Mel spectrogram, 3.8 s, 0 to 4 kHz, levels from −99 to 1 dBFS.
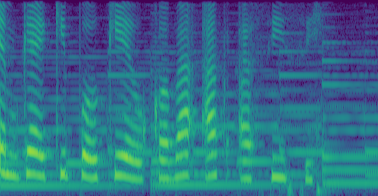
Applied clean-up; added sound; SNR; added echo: none; Piano; 13 dB; none.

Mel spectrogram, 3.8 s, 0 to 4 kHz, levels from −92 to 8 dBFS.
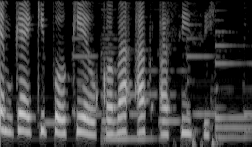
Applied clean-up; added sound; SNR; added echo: classical method spectral subtraction.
